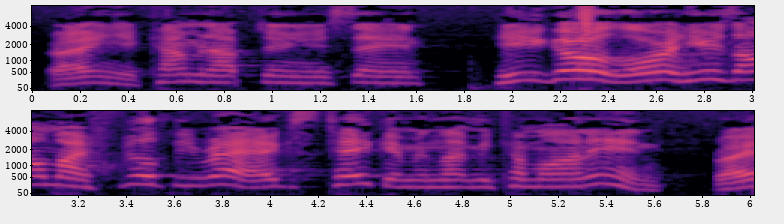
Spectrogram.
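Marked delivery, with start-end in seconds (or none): 1.9-5.6 high, loud, eager offer to the Lord; eager presenting. Acted. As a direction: pipe up loudly, handing it over with total confidence. Acting sinner presenting rags to God.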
